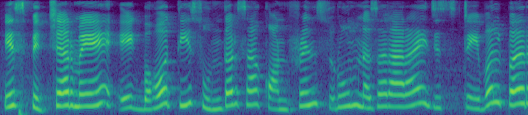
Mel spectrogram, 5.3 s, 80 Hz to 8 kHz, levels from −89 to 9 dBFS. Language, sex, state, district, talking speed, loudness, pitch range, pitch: Hindi, female, Madhya Pradesh, Dhar, 195 wpm, -16 LUFS, 270-345 Hz, 315 Hz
